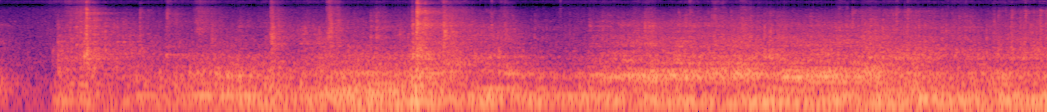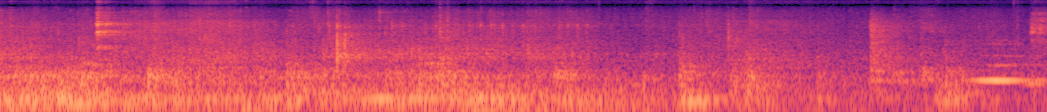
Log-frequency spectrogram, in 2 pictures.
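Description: A hand truck loaded with a heavy safe rolls up an aluminium loading ramp into a box truck. Its wheels make a rough, steady rumble on the metal ramp, with several sharp knocks and clanks along the way.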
